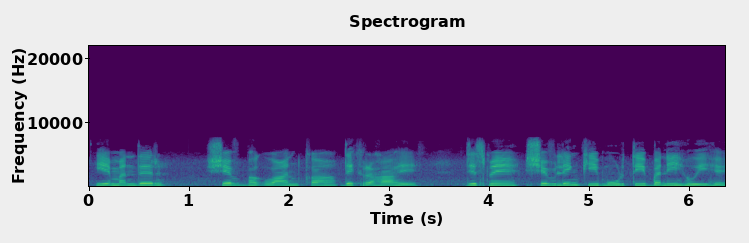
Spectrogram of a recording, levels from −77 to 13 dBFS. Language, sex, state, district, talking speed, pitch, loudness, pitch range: Hindi, female, Maharashtra, Nagpur, 140 wpm, 235 Hz, -18 LUFS, 220-250 Hz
